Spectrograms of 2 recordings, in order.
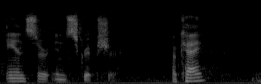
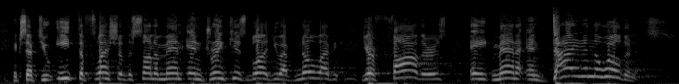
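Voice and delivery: Jesus's words pushed higher and harder; preacher voicing Jesus to the crowd, intensified; 7 semitones higher than usual. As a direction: press it home with rising force. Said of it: "he intensified what he said".

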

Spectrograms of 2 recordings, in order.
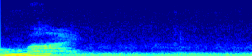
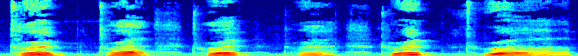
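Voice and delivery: loud, separated stomping words; heavy hoofbeats; 8 dB louder, much slower than usual. A narrator's reading. Biggest goat tramps over the bridge, heavy stomping. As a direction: stomp each word out like heavy hooves.

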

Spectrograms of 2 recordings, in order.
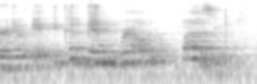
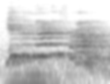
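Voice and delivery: self-encouragement; 10 semitones higher, 4 dB louder than usual. Retold or imitated. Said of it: "And I was like".

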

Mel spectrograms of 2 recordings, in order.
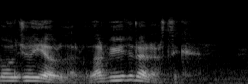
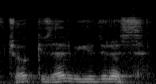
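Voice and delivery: normal talking voice

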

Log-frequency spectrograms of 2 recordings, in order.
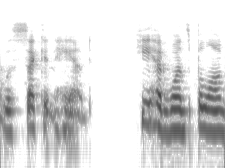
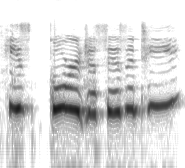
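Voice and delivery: high, much louder adoring gush; glowing; 11 semitones higher, 14 dB louder, slower than usual. A narrator's reading. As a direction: gush over the cat, delighted.

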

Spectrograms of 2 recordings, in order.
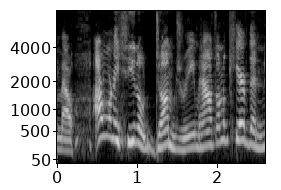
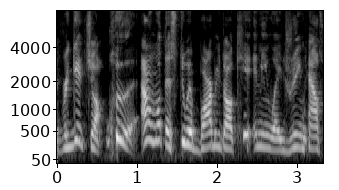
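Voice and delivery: normal talking voice

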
